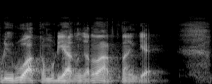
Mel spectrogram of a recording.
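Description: A person's voice speaking, then a brief pause and a quick intake of breath near the end.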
